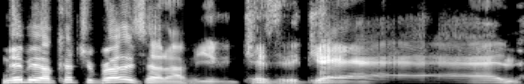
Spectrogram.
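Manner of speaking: haughty, arrogant taunting tone. Retelling a scene, quoting Joffrey: imitating arrogant Joffrey. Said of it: "he's such an arrogant fuck".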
